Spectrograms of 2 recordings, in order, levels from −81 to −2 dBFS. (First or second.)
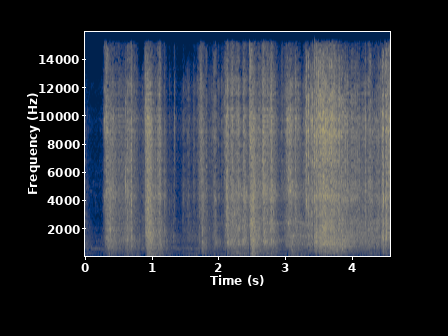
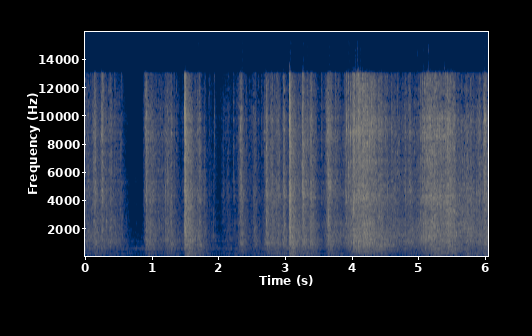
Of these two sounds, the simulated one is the first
